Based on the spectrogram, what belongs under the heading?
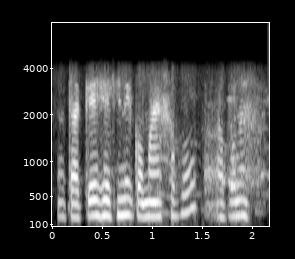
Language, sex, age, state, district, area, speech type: Assamese, female, 45-60, Assam, Dibrugarh, rural, conversation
